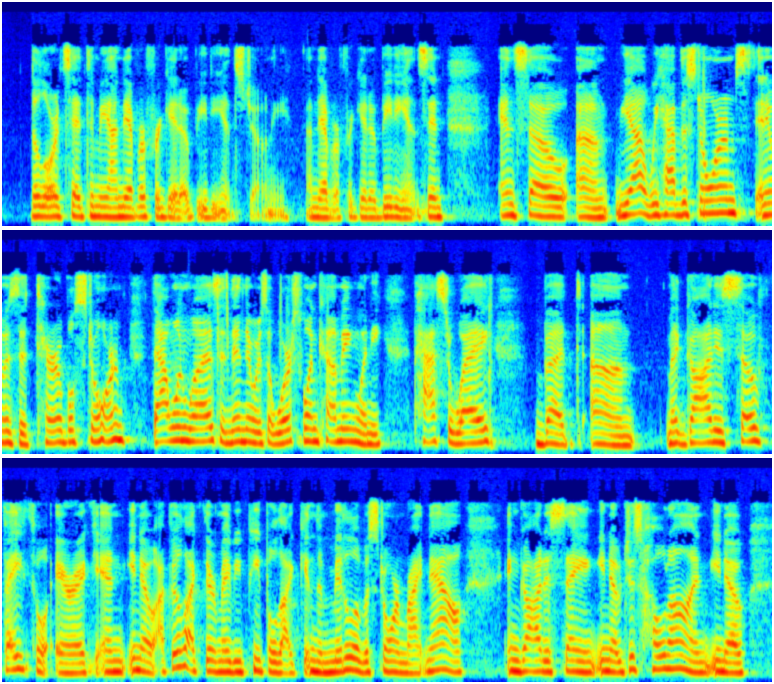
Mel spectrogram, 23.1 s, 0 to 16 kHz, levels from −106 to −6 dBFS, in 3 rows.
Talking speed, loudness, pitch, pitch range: 215 wpm, -25 LUFS, 180 Hz, 165-200 Hz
